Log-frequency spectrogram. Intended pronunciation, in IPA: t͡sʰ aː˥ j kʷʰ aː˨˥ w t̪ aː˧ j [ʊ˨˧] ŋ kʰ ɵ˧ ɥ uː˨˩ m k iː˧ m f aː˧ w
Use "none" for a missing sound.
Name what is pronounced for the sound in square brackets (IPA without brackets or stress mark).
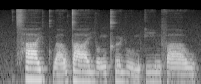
ʊ˨˧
